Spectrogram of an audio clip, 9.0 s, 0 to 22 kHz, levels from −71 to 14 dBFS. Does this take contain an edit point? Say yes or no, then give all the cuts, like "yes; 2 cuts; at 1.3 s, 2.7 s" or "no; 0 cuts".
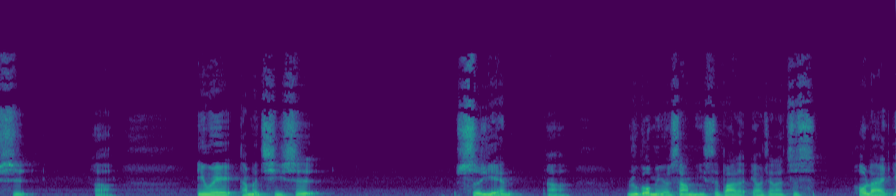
no; 0 cuts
